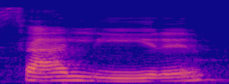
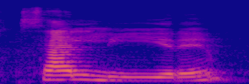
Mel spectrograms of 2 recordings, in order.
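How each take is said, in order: Both takes have the same delivery.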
